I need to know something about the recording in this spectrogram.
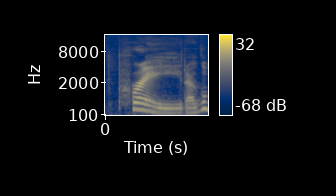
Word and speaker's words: pray: 이중 모음 EY도 A 소리가 나고 AY도 A 소리가 나죠. 그래서 동일하게 pray라고 발음이 됩니다.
